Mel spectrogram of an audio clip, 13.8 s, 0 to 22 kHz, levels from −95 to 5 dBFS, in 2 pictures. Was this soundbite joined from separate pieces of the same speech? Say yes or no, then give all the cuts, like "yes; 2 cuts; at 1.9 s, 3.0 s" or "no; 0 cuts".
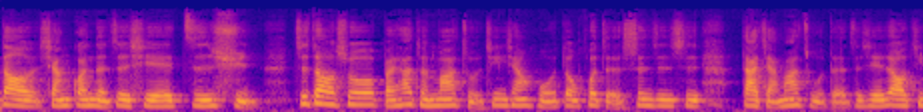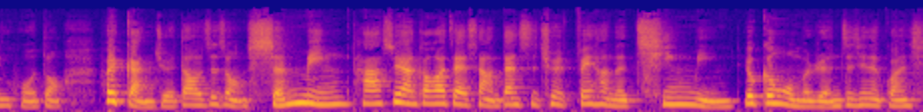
yes; 1 cut; at 12.5 s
